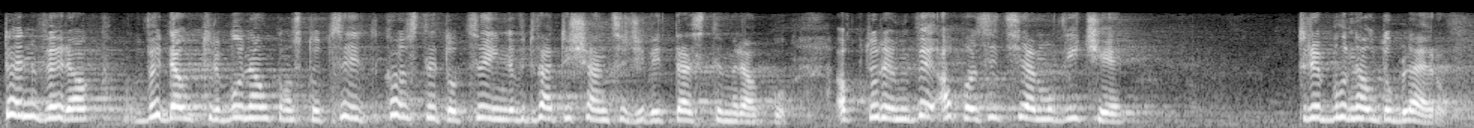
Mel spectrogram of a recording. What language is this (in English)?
Polish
